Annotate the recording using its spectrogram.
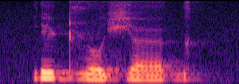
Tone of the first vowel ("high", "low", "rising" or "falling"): falling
